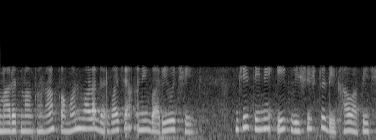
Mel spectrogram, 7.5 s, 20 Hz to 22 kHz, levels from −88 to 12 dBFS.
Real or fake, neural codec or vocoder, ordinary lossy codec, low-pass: fake; codec, 44.1 kHz, 7.8 kbps, Pupu-Codec; Opus, 64 kbps; 3.6 kHz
